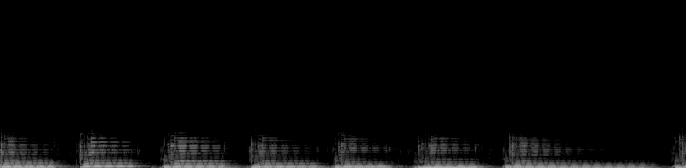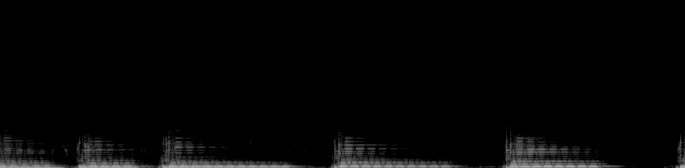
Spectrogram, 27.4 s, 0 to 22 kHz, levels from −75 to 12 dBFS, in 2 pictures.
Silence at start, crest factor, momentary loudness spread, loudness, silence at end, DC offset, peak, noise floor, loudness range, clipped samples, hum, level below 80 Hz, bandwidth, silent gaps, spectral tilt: 0 s; 14 dB; 12 LU; -27 LUFS; 0 s; under 0.1%; -12 dBFS; -86 dBFS; 5 LU; under 0.1%; none; -56 dBFS; 4.6 kHz; none; -8.5 dB/octave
